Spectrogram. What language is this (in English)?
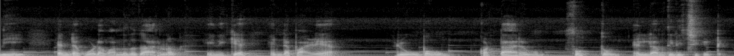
Malayalam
